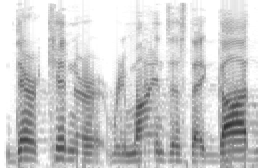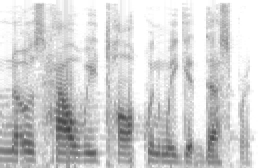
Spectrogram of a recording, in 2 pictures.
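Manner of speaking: normal talking voice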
